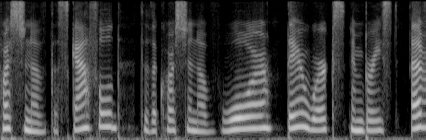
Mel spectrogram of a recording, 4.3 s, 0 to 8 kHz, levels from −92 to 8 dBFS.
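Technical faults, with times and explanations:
Nothing here counts as a fault: the speech came over a normal call path, and the way everything above 8 kHz is simply absent fits a wideband codec such as G.722 doing its ordinary job.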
